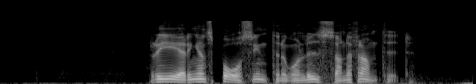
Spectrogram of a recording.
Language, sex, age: Swedish, male, 33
